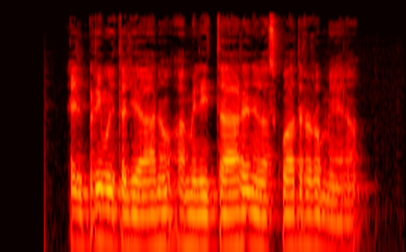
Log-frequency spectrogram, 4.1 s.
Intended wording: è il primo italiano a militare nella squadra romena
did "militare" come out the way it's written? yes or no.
yes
